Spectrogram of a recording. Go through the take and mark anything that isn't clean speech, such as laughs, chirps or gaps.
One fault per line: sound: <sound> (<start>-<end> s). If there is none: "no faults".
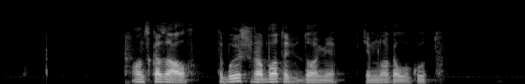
no faults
